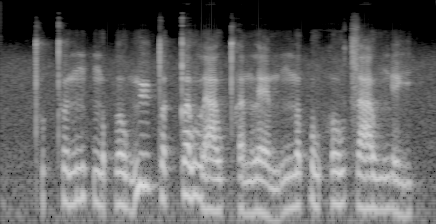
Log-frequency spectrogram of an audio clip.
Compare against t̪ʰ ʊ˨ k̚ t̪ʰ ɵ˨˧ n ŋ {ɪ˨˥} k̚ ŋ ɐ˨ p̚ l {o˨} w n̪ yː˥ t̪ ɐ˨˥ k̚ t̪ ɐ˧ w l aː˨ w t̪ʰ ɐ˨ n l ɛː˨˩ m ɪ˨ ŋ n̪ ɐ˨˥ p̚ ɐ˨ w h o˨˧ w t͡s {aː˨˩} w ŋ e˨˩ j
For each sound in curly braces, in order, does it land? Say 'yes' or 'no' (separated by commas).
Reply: no, no, no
